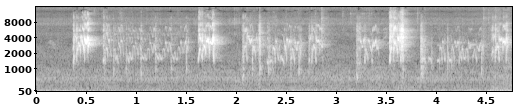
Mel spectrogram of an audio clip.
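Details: Family of caged budgies with a busy mother and an attention-seeking youngster; bright chirps repeated about every second amid soft continuous warbling chatter.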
